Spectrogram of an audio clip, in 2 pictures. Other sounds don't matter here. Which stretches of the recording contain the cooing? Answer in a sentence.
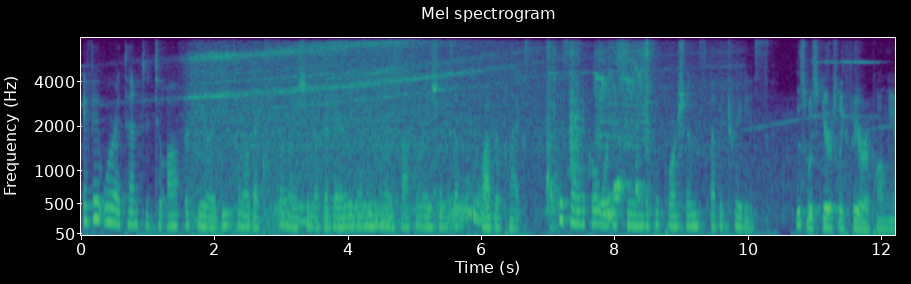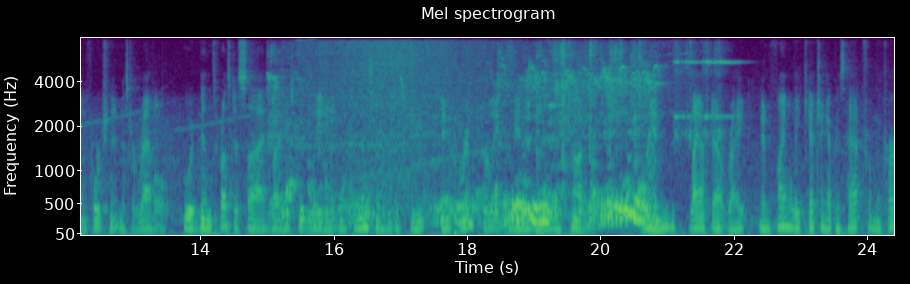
You can hear the cooing from 2.7 to 8.6 s and from 14.9 to 20.9 s.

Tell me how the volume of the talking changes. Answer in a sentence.
The loudness of the talking stays about the same.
